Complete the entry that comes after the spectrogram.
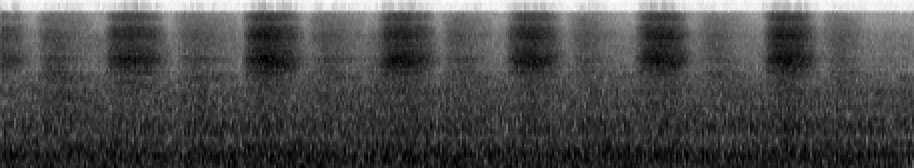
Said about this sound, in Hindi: इनहेल और एक्सहेल, इनहेल और एक्सहेल, इनहेल और एक्सहेल।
